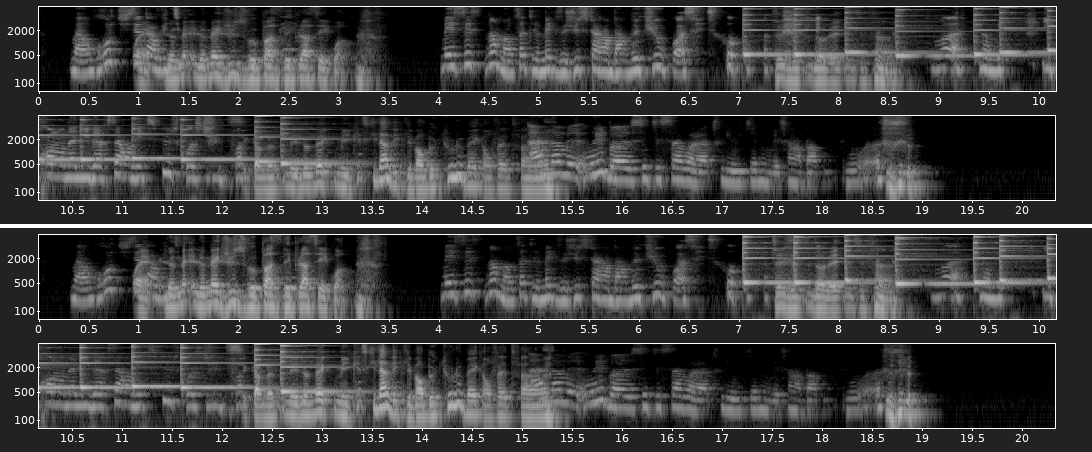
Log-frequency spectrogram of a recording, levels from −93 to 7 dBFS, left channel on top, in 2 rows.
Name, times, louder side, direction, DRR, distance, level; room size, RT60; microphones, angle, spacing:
voice 1, 0.3-1.4 2.4-2.6 4.0-7.7 8.9-12.3 15.0-18.0 18.2-18.8, left 5 dB, 45° left, 0.4 m, -40 dB
voice 2, 0.9-3.4 7.3-8.6 11.8-15.3 18.6-18.9, right 3 dB, 80° right, 0.7 m, -35 dB
Doorbell, 7.0-13.4, right 4 dB, 40° right, 0.5 m, -31 dB
8.1 x 3.1 x 4.0 m
head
